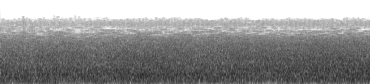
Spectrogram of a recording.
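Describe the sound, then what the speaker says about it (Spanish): Sea waves make a continuous rushing roar, a dense steady wash of surf without clear breaks between swells and with no voices. "Ese es el ruido del mar"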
